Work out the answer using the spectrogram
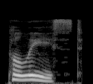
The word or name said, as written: policed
